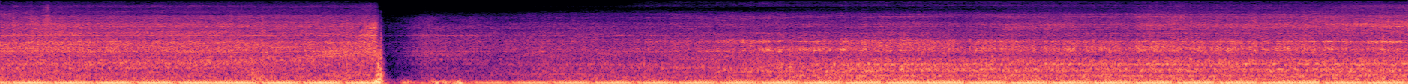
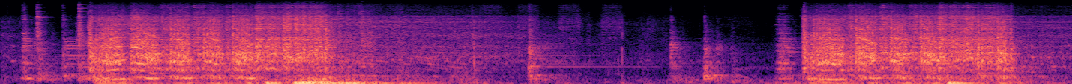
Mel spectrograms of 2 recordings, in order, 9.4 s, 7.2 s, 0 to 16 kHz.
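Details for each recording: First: 1953 Willys CJ3B stored for years, running on 2-year-old fuel: after a brief dropout, a steady, even low idle settles in with a smooth rhythm and no knocks; the engine is running fine. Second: 1953 Willys CJ3B stored for years, with fuel pressure present but very dirty 2-year-old 10% ethanol fuel and the choke possibly off. Two long bursts of steady cranking, about three turns a second, never catch.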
